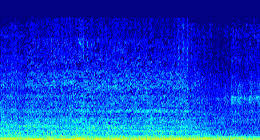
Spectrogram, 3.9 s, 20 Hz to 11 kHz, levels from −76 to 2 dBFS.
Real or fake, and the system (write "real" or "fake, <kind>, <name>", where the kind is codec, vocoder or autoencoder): real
